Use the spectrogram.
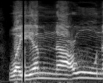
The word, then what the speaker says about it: يَمْنَعُونَ: یہاں پر دونوں عین, یمنعون کی بھی اور ماعون, ان دونوں کو آپ انڈر لائن کر لیں کہ تلفظ میں آپ نے ان میں محنت کرنی ہے. وَيَمْنَعُونَ الْمَاعُونَ, اور عام ضرورت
